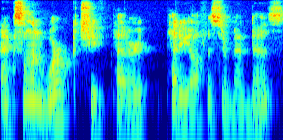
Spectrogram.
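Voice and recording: A man does a put-on character voice, resonant and medium in pitch, at a moderate pace.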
